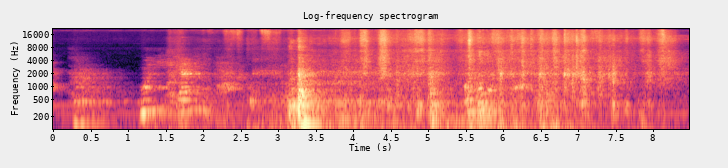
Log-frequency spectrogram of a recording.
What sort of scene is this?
elevator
